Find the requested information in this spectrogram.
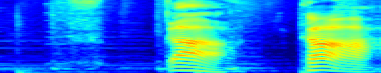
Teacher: The second one is pronounced by slightly tensing your voice before saying the consonant. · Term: double consonant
